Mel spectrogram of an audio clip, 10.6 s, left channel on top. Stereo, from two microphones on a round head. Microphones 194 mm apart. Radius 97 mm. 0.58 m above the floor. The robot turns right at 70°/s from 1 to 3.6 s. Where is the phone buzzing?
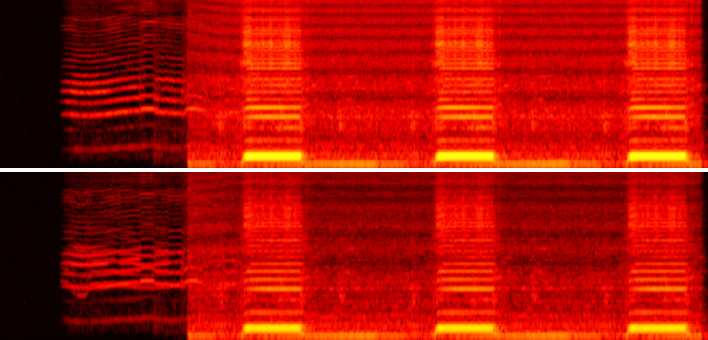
5° right (ahead or behind), 0.8 m; by 10.5 s 40° left (ahead or behind), 0.8 m.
